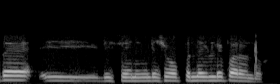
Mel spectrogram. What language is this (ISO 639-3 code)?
mal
